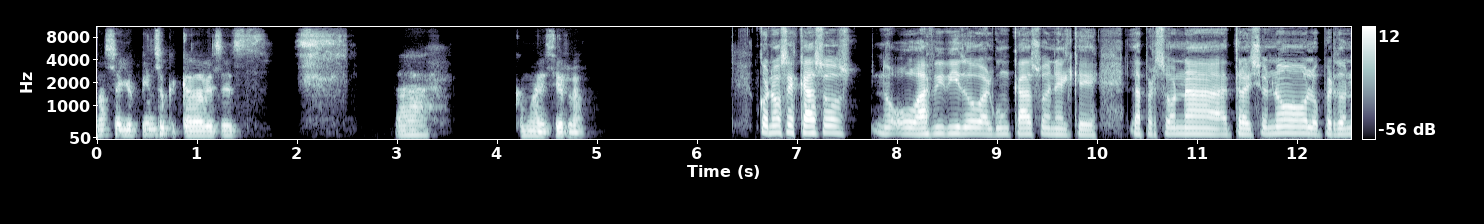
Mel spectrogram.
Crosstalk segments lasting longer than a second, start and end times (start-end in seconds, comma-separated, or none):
none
